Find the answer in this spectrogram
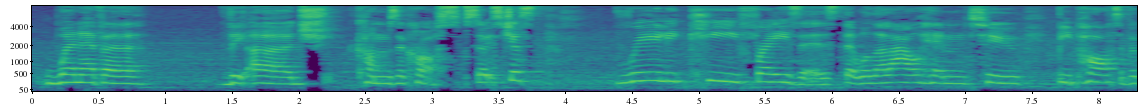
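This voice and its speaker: A woman's voice: mid-range voice, fairly bright tone, a little hiss or hum, poor audio. A woman speaking earnestly in an interview to camera, speeding up when she stresses a point.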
